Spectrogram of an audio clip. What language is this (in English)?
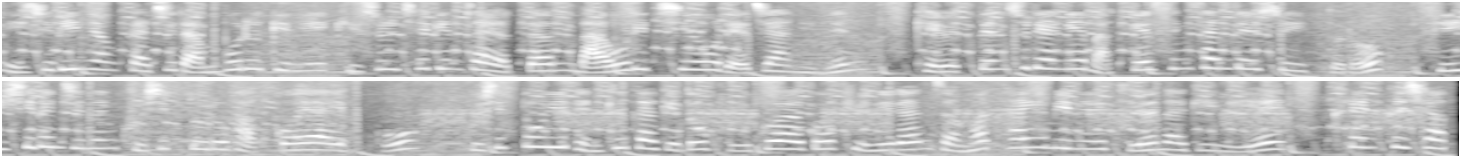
Korean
